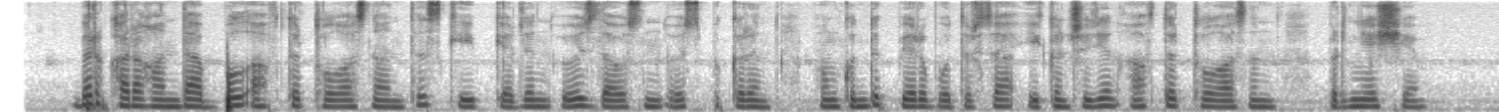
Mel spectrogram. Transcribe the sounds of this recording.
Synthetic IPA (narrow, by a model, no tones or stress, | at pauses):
bɪɾqʰɑɾɑʁɑnd̪ɑbʊlˠaft̪o̞ɾt̪ʰʊlˠʁɑsənɑnt̪ʰəskʲʰe̞jɪp̚kʲe̞ɾd̪ɪŋwɵzd̪ɑwəsənwɵz̥pʰɪkʲɪɾɪnmʏmkʲɪnd̪ɪk̚be̞ɾɪp̬wo̞t̪əɾsɑje̞kʲɪnʃɪd̪e̞naft̪o̞ɾt̪ʰʊlˠʁɑsənənb̥ɪɾne̞ʃe̞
